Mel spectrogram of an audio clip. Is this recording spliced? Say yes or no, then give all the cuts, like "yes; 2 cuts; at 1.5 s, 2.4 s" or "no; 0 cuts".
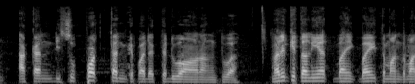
yes; 1 cut; at 2.5 s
